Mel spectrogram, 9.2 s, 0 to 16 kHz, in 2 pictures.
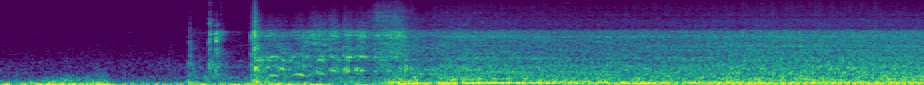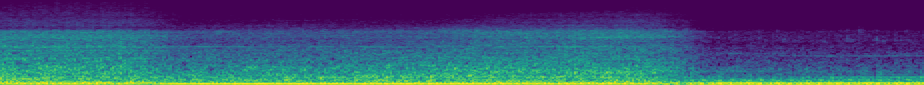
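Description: A couple of sharp clicks about a second in, then the Ford Mustang SSP's 5.0-litre V8 starts and settles into a steady idle.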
